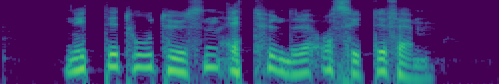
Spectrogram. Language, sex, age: Norwegian, male, 47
